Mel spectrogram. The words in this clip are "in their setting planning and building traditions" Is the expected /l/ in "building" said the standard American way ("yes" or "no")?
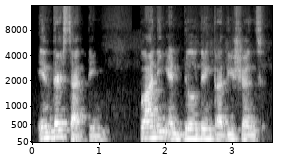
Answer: yes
